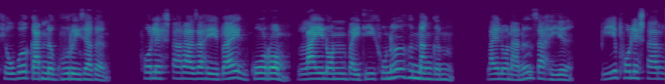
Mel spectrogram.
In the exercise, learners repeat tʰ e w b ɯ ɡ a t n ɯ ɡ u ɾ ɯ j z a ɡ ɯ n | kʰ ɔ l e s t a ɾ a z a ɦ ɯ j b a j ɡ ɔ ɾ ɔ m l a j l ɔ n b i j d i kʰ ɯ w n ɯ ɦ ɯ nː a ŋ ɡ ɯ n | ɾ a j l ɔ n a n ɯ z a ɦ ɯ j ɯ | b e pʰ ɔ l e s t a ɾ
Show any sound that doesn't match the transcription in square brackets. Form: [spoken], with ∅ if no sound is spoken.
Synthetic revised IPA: tʰ e w b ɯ ɡ a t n ɯ ɡ u ɾ ɯ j z a ɡ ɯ n | [pʰ] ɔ l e s t a ɾ a z a ɦ ɯ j b a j ɡ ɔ ɾ ɔ m l a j l ɔ n b [a] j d i kʰ ɯ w n ɯ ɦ ɯ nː a ŋ ɡ ɯ n | [l] a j l ɔ n a n ɯ z a ɦ ɯ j ɯ | b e pʰ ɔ l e s t a ɾ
